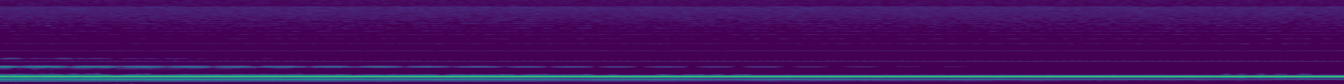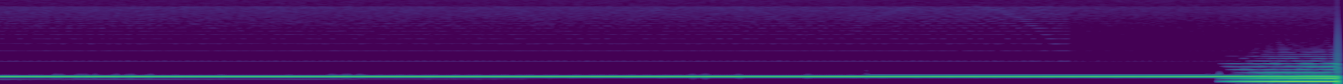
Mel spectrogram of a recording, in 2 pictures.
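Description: A steady pure tone holding one mid pitch, the sound-healing 'frequency' tone, with fainter lower and higher tones dying away over the first several seconds. About a second before the end, louder, deeper tones swell in.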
